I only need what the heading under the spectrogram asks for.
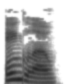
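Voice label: "anglo-", British English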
